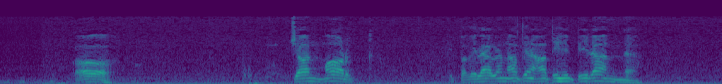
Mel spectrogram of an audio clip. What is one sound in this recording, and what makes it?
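A middle-aged man speaks into a microphone in short bursts, heard close.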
